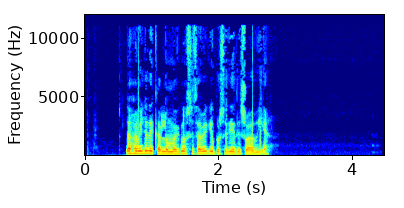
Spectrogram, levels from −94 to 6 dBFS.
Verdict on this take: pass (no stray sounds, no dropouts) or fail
pass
